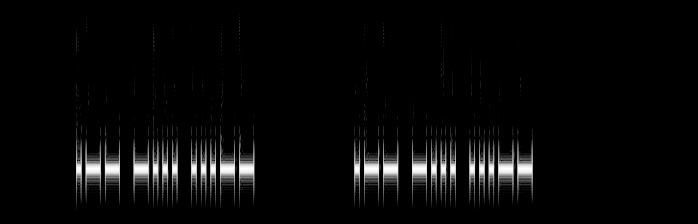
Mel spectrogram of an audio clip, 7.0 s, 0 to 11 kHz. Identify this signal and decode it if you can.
Morse code, heard as a keyed tone, about 25 wpm, 700 Hz. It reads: WB3 WB3
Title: USA Call Sign Prefixes - Repeated 2x - 25wpm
